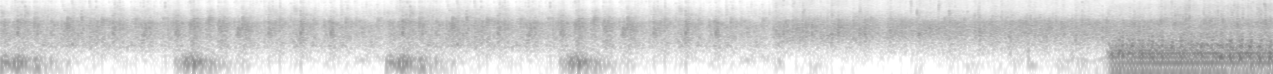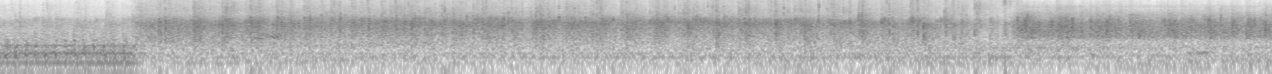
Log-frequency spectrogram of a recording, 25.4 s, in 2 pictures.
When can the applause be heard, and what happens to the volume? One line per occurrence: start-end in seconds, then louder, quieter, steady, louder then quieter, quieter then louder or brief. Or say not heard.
0.0-25.4 louder.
